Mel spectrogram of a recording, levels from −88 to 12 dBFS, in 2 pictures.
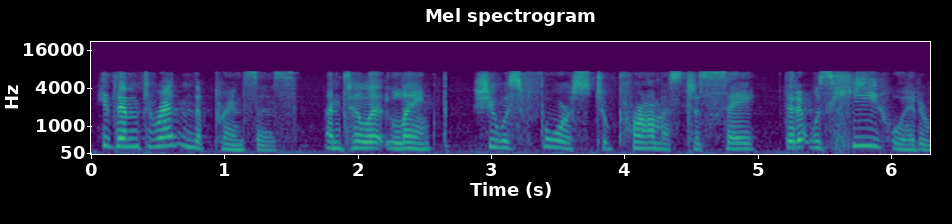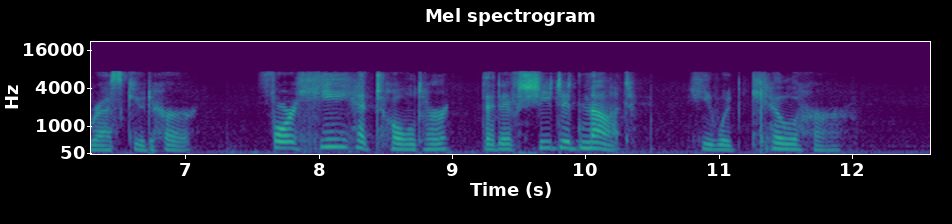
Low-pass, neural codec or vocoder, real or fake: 7.2 kHz; codec, 16 kHz, 4 kbps, X-Codec, HuBERT features, trained on general audio; fake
